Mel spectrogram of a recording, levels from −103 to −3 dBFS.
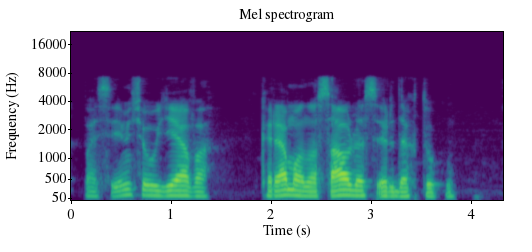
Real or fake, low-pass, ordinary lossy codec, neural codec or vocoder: real; 7.2 kHz; Opus, 64 kbps; none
